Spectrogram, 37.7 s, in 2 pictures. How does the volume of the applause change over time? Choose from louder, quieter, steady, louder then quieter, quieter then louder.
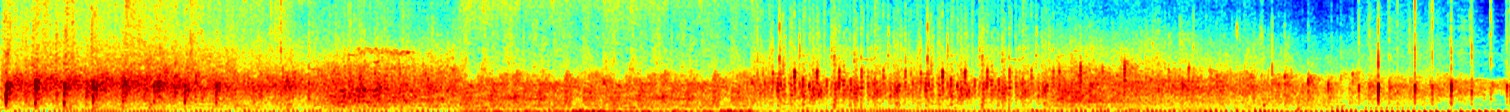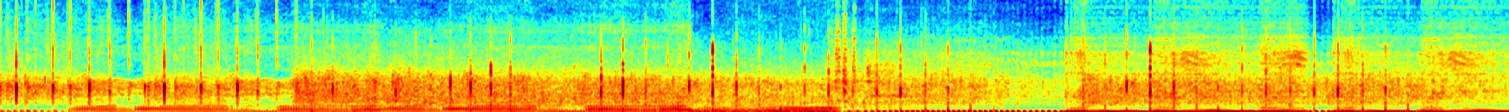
quieter.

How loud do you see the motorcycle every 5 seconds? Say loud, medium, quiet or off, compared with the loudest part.
medium, medium, medium, medium, loud, loud, loud, loud.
